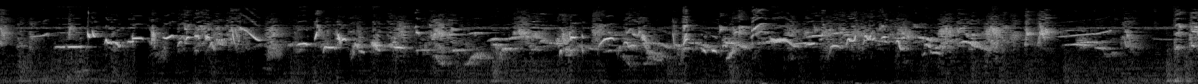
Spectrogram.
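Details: Oriental magpie-robin of the 'rawit' kind singing rough 'isian kasar' fill-ins to provoke other magpie-robins into answering: a continuous torrent of sharp whistles, rapid trills and grating chips, loud and varied throughout.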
